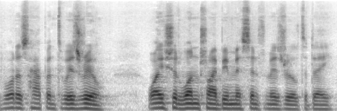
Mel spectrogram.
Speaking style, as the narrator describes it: cried

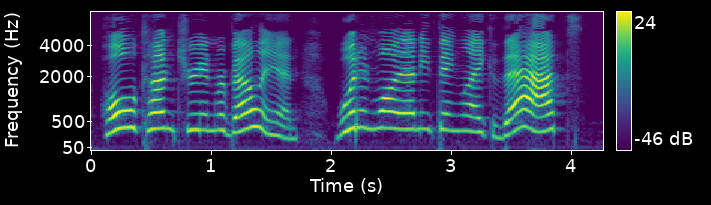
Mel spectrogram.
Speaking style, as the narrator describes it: She throws back her head and shouts

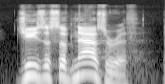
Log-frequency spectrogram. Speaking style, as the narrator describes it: they replied

